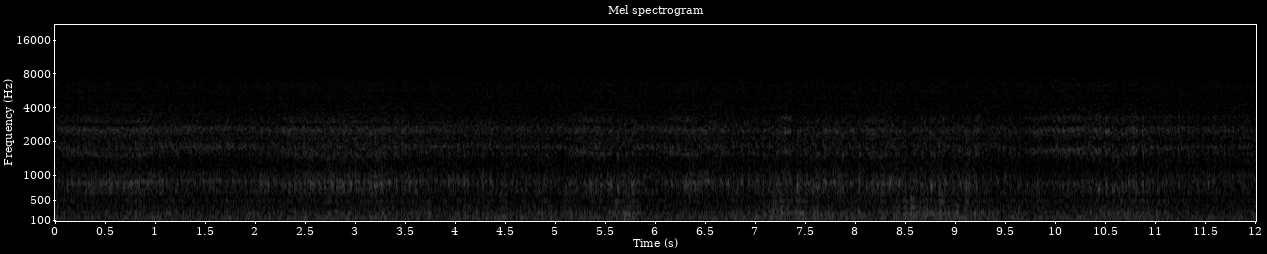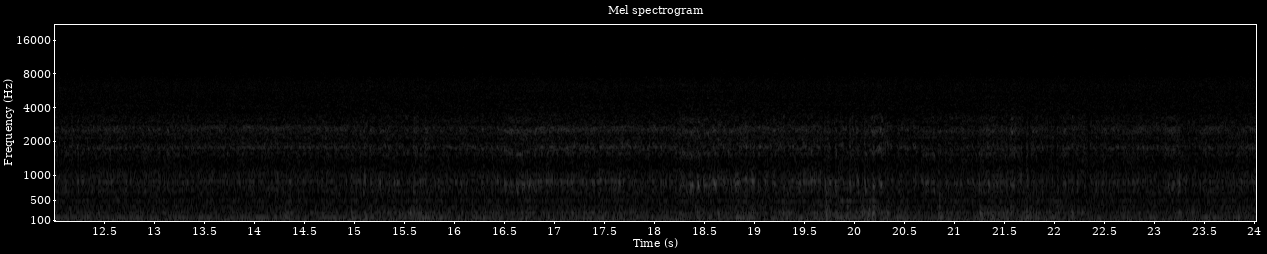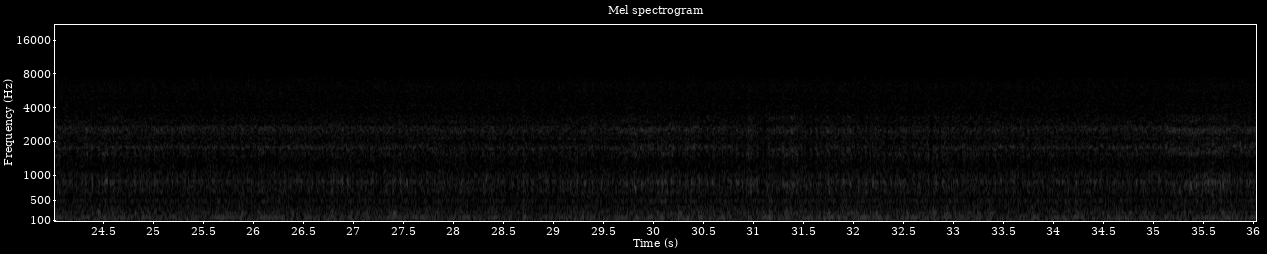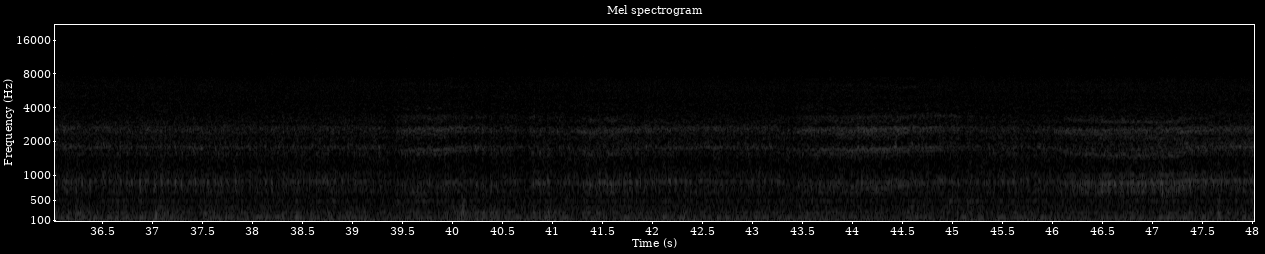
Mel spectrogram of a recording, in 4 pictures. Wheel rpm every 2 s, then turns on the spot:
220, 220, 230, 230, 220, 220, 240, 230, 230, 230, 230, 240, 230, 230, 230, 230, 240, 230, 230, 230, 220, 220, 230, 220.
none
